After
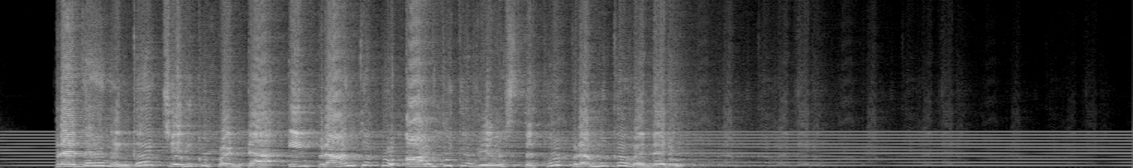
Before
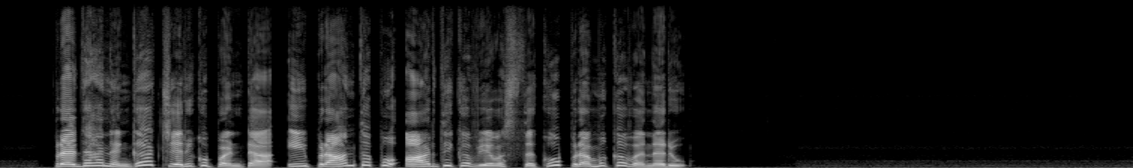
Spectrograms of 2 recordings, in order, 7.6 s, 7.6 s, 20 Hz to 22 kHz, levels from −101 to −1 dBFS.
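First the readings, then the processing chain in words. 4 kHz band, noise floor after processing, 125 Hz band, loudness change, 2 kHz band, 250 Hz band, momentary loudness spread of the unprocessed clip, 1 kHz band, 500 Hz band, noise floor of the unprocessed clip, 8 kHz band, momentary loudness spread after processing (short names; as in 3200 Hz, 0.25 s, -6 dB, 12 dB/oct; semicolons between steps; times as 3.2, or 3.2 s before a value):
+10.0 dB, -45 dBFS, n/a, +5.5 dB, +4.5 dB, +3.5 dB, 7 LU, +2.0 dB, +3.0 dB, -71 dBFS, +19.5 dB, 21 LU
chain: sample leveller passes 3; high shelf 7600 Hz -4.5 dB; soft clip -19 dBFS, distortion -14 dB; tilt +3 dB/oct; buzz 400 Hz, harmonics 12, -44 dBFS -2 dB/oct; on a send: thinning echo 0.959 s, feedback 32%, high-pass 1000 Hz, level -20.5 dB; on the sum: two-slope reverb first 0.62 s, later 2.3 s, DRR 5.5 dB; cascading phaser falling 0.68 Hz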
